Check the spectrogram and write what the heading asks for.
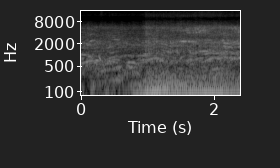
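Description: Fairground din: people's voices and chatter over a steady low machine hum that grows louder about a second in.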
